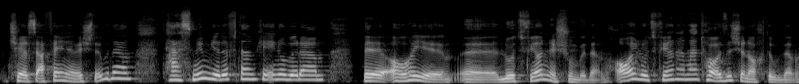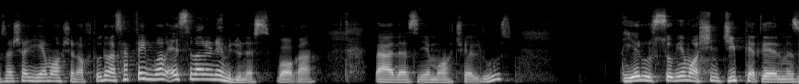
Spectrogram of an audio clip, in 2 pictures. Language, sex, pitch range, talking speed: Persian, male, 140-215 Hz, 175 wpm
